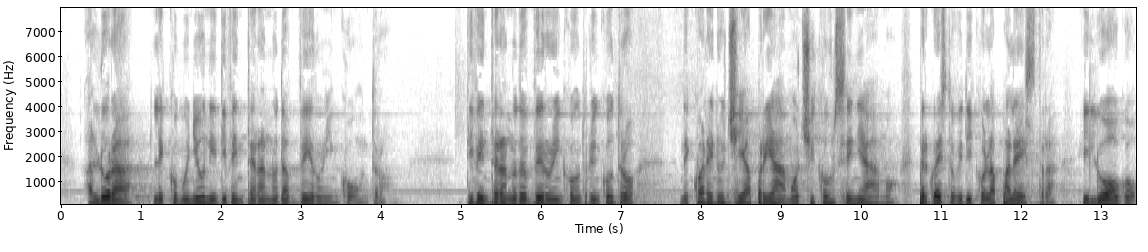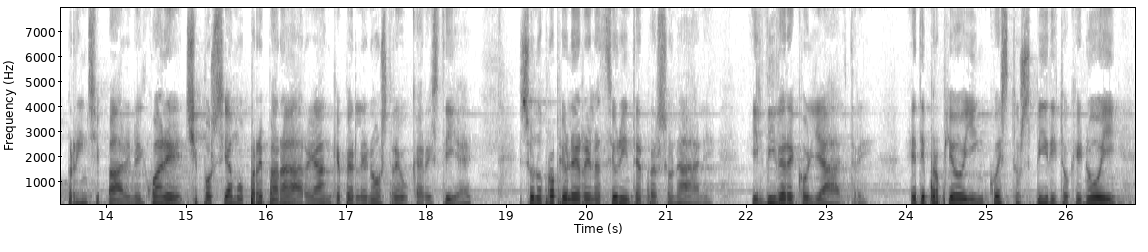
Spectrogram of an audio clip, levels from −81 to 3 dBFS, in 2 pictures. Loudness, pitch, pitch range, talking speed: -20 LUFS, 155 Hz, 145-175 Hz, 125 wpm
